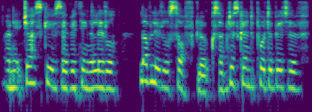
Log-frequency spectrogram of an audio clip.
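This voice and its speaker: A woman with a stuffy, nasal voice from a cold, chatting in a relaxed voice-over about a craft project, with many small restarts. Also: medium pitch, rapid-fire. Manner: chatty, hesitant, frequent restarts. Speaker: scrapbooking crafter. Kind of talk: process video voice-over.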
